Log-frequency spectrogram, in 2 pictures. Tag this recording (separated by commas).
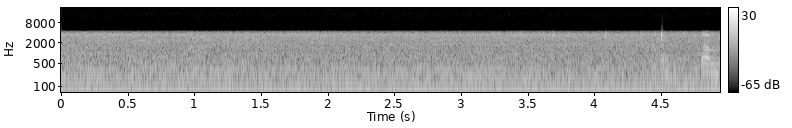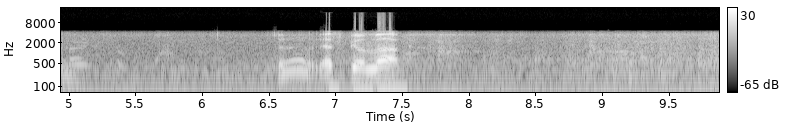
Vehicle, Speech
